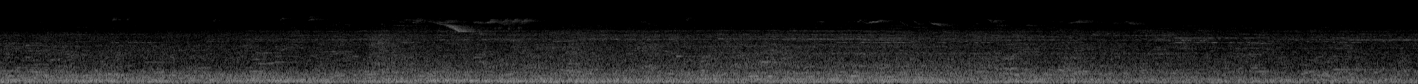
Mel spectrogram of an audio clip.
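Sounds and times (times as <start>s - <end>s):
crowd chatter in Parque Colón, Santo Domingo: 0.0s - 14.1s.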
